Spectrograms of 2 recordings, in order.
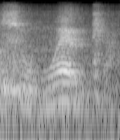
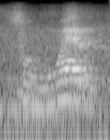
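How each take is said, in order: First: "Su" marked, "muerta" rising; stress on su. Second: "Su muerta" said low and soft, weight on "muerta"; stress on muerta. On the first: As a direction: point out the word "Su" in "Su muerta". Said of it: "No la muerta". (énfasis en "su") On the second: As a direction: savour the words "su muerta". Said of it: "Qué expresión". (énfasis en "su muerta") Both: Shown as a demonstration.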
